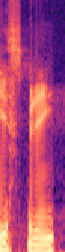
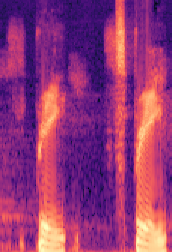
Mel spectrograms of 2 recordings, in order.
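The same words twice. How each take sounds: First: স্প্রিং with an inserted vowel, "spi-ring"; স্প্রিং the Bengali learner way; Bengali-style spring. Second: American accent. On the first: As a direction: say স্প্রিং with a rolled r and an extra vowel. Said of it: "আমরা কি বলি?". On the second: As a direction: do স্প্রিং like a native speaker, no extra vowel. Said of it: "কিন্তু ওরা কি বলে?". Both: Shown as a demonstration.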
